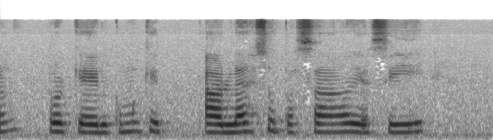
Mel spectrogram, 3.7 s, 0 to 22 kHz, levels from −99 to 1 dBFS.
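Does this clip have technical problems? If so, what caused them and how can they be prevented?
No, the speech signal shows no technical problems, with only the room's own background noise sitting about 22 dB below the voice as part of the recording.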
